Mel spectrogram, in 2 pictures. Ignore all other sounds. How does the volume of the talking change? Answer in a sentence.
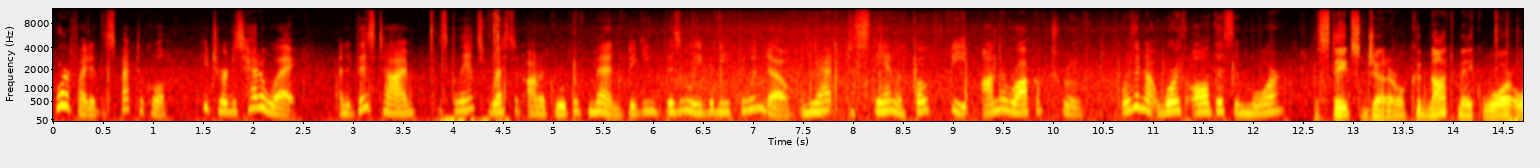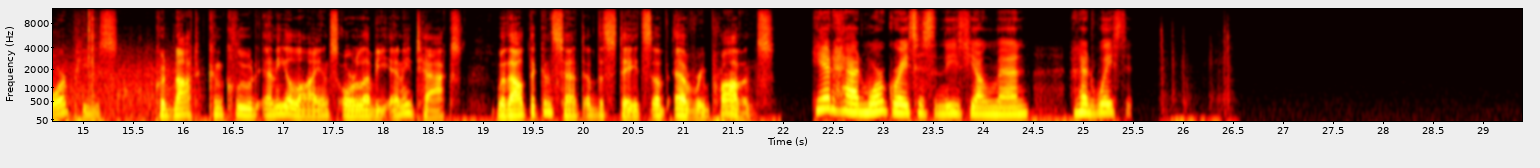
The loudness of the talking goes up.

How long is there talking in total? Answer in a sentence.
The talking can be heard for 25 seconds in total.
